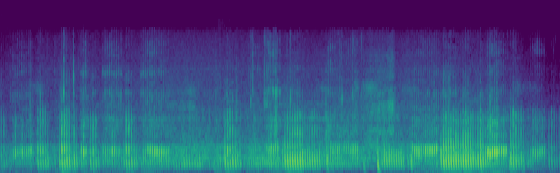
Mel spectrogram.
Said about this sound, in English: To give you a contrast, play the cat purr sound.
